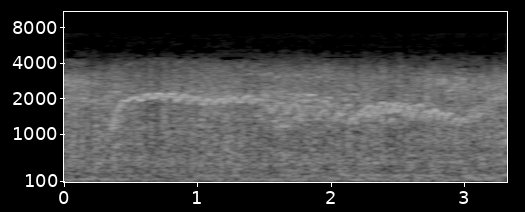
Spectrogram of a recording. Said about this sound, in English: Coming off the bridge, the lead horse panicked, pulling the whole rig to the right, so that what was coming was inevitable.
